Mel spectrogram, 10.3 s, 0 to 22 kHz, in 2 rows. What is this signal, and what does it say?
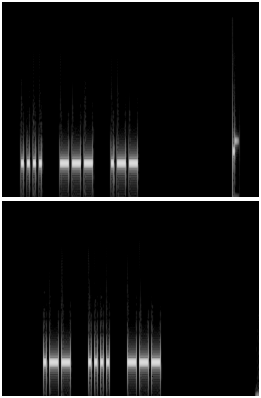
Morse code, heard as a keyed tone, about 20 wpm, spaced as for 15 wpm, 690 Hz. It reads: HOW WHO
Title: 2x Character Spacing - Top 100 Words - 20wpm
